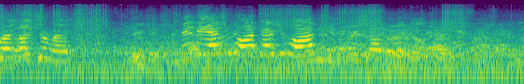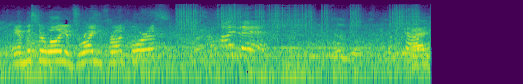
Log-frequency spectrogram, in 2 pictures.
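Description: Several adult men and women talk and call out with animation nearby.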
